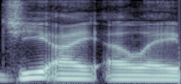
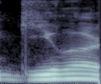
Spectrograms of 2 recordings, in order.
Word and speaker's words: Gila: poisonous yeah it's spelled g-i-l-a monster you say Gila or Gila I've heard it g is the H if you're cool okay monster it's kind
